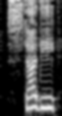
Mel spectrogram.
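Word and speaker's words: study: استادی بیصداست ما هم صدایی نباید اضافه بکنیم استدی یعنی مطالعه کردندی یعنی تو مطالعه میکنید یعنی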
